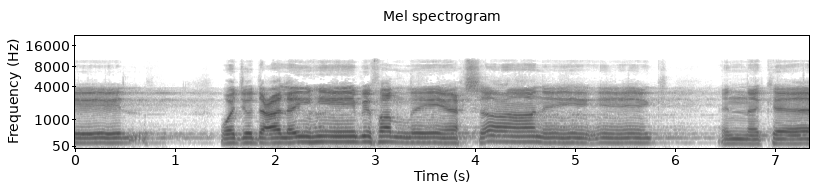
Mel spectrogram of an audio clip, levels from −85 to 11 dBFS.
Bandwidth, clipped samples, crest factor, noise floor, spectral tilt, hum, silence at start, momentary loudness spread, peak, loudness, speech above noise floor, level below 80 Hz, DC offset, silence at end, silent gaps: 10.5 kHz; under 0.1%; 20 dB; -46 dBFS; -4.5 dB/octave; none; 0 s; 17 LU; -2 dBFS; -22 LUFS; 24 dB; -68 dBFS; under 0.1%; 0 s; none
